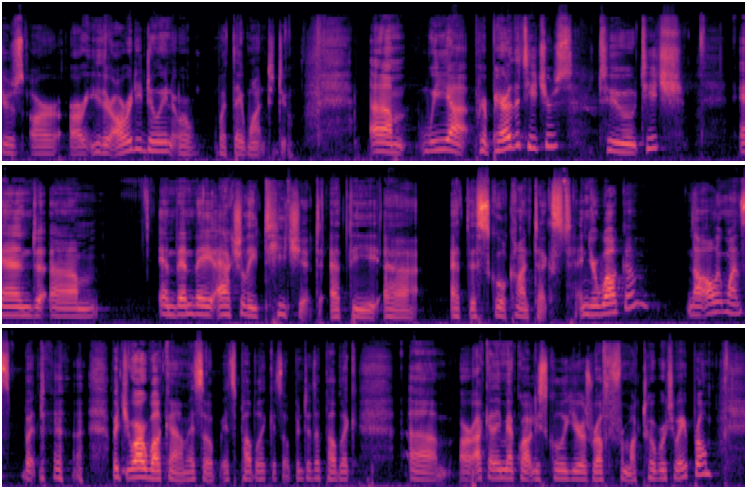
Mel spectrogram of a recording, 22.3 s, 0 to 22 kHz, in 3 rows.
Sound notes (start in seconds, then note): 15.2 chuckles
